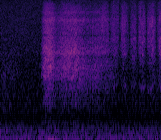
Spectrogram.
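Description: Near silence: room tone, with a faint brief hiss a little over half a second in.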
